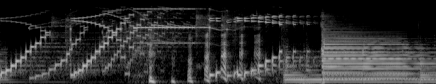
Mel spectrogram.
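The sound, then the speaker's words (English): Bright, bell-like guitar effect tones from a delay pedal, in the key of A, ripple upward in quick shimmering arpeggios, then settle into a sustained, ringing chord with rich overtones. No one speaks. “so I have this like bell kind of thing for nasa key of A.”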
